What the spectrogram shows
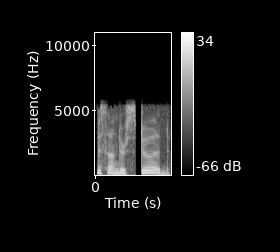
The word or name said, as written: misunderstood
